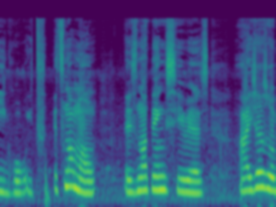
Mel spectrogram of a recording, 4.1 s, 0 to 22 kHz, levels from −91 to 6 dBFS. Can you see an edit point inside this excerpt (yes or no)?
no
